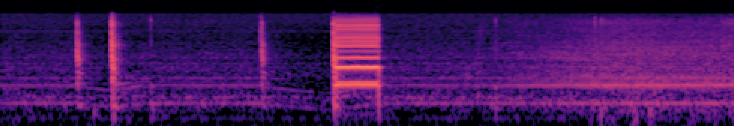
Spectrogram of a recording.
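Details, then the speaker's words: Data East DECO Cassette System arcade board under repair: a few sharp clicks, then a short loud buzzing tone and a rising hiss as the board hangs without its reset signal; later a burned trace and sound RAM were suspected. "It's not working, and it's making an awful noise. So, it's getting a little further. Now I got no reset."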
